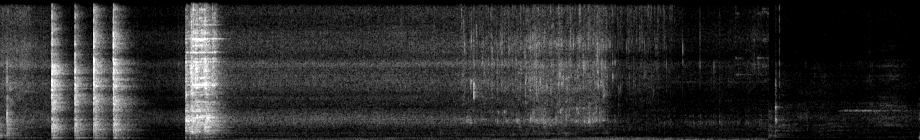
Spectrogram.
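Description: A metal pressure cooker being shut and its whistle weight fitted while country chicken rasam cooks: a quick run of sharp metallic clanks, one heavier clatter, then a steady low simmering hiss that ends with a faint click.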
